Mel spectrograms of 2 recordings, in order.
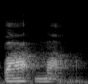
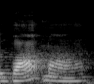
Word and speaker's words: battement: Once again, it's in French, so let's get this spelling. Battement. So it's B-A-T-T-E-M-E-N-T. Battement. You'll hear me say it enough to where you'll get the pronunciation.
